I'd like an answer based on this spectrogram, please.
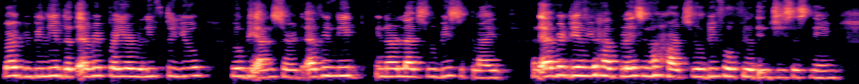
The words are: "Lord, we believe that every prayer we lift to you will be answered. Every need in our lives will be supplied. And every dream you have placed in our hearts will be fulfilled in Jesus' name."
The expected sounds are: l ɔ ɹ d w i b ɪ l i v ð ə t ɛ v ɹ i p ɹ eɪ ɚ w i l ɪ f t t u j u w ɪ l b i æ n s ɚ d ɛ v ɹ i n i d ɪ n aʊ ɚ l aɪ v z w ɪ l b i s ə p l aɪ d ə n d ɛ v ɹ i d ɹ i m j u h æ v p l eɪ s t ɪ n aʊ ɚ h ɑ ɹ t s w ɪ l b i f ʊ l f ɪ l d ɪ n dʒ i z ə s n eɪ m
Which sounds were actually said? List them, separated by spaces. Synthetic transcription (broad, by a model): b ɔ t w i b ɪ l i v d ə t ɛ v ɹ i p ɹ eɪ ɚ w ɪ l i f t t u j u w ɪ l b i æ n s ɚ d ɛ v ɹ i n i d ɪ n aʊ ɚ l aɪ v s w ɪ l b i s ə p l aɪ d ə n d ɛ v ɹ i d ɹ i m j u h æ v p l eɪ s ɪ n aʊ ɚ h ɑ ɹ t s w ɪ l b i f ʊ l f ɪ l d ɪ n dʒ i s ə s n eɪ m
